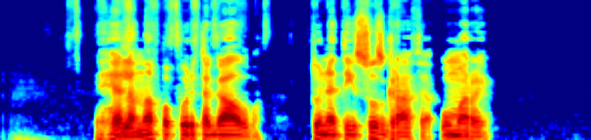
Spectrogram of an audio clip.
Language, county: Lithuanian, Klaipėda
